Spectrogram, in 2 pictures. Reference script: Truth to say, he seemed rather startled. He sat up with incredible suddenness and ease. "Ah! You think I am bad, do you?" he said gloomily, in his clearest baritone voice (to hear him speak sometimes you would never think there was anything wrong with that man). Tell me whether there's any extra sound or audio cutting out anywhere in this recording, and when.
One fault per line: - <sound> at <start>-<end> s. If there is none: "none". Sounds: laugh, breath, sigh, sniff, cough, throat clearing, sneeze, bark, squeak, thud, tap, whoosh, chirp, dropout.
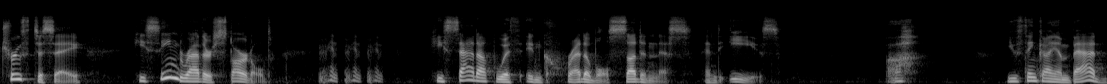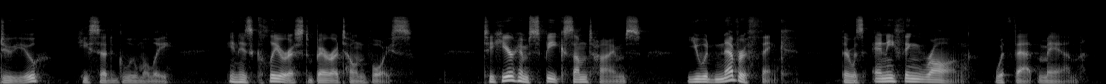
- laugh at 3.2-3.8 s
